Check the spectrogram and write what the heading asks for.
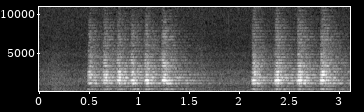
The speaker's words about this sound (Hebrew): זה לא אני עושה את האפקט הזה, פשוט משאית פה עוברת למטה, אבל uh, אני ממש מתרגש, זה בא לי בול האפקט הזה.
